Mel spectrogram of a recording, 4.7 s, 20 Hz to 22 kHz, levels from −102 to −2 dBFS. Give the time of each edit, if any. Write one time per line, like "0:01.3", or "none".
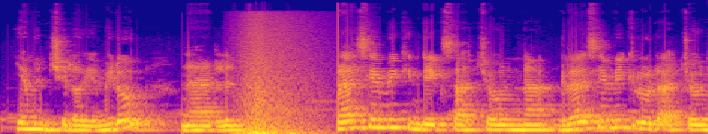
0:01.9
